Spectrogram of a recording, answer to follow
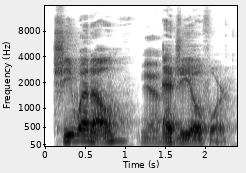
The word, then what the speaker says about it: Chiwetel Ejiofor: You want to know how to properly pronounce his name? What? Chiwetel Ejiofor.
